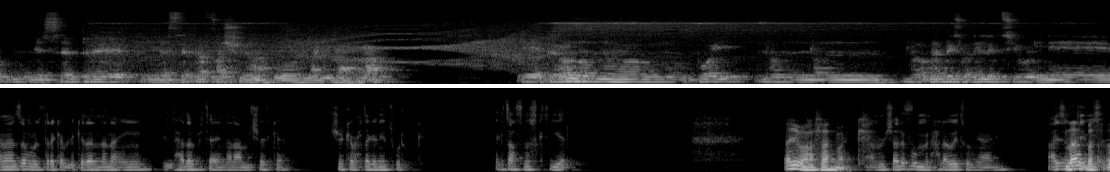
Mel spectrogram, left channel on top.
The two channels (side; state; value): both; different; correlation 0.00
